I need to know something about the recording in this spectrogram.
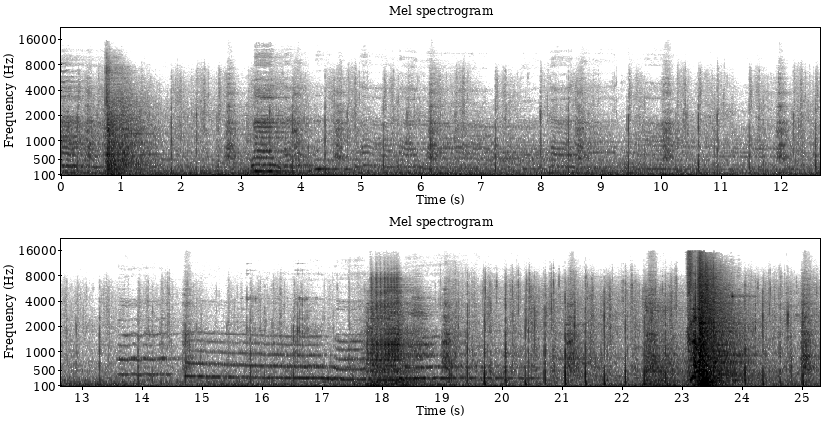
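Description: Hurried footsteps thud on a hard floor.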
